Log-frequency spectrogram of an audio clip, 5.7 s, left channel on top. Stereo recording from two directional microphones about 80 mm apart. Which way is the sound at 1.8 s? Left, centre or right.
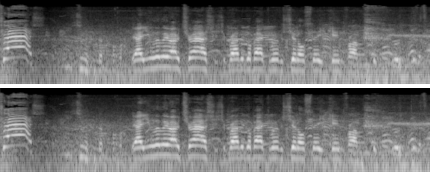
Right.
